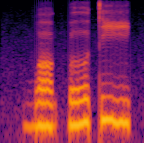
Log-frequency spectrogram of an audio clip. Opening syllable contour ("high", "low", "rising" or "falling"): low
